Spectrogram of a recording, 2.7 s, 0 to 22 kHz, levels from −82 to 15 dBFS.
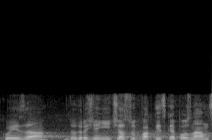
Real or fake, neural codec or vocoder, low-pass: real; none; 7.2 kHz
